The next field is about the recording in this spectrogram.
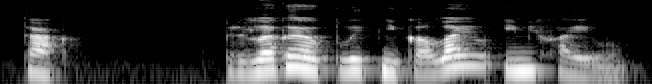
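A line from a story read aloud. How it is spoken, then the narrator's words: Plain. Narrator (Russian): сказал Борис Яковлевич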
